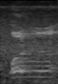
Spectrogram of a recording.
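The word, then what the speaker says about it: قل: রাজিম বিসমিল্লাহির রাহমানির রাহিম বিসমিল্লাহির রাহমানির রাহিম আমিন কুল আউজুবি রাব্বি নাস কুল আউজুবি রাব্বি নাস জিহ্বার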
